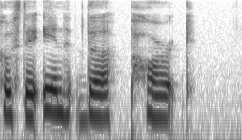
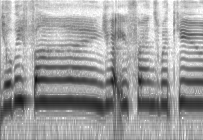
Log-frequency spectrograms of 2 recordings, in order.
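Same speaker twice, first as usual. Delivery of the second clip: mock-soothing singsong, raised; breezy reassurance; 6 semitones higher than usual. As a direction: pitch it up to brush off a friend's fears. Friends reassuring her before the ride.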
